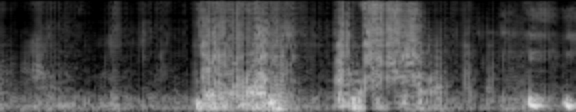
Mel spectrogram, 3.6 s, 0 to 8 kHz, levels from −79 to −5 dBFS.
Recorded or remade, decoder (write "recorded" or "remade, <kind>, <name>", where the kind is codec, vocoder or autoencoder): remade, vocoder, BigVGAN v2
